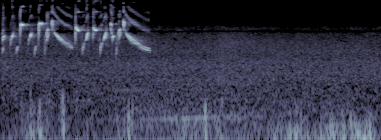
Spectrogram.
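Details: Hybrid goldfinch song aimed at tutoring young birds and exciting a female goldfinch to mate; a two-second flurry of high twittering and descending slurred notes, followed by quiet background hum.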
